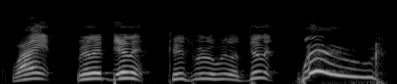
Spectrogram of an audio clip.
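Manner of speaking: swinging pitch with a long-held "woo". Doing an impression when asked by another speaker: Ric Flair impression. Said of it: "best Ric Flair impression".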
